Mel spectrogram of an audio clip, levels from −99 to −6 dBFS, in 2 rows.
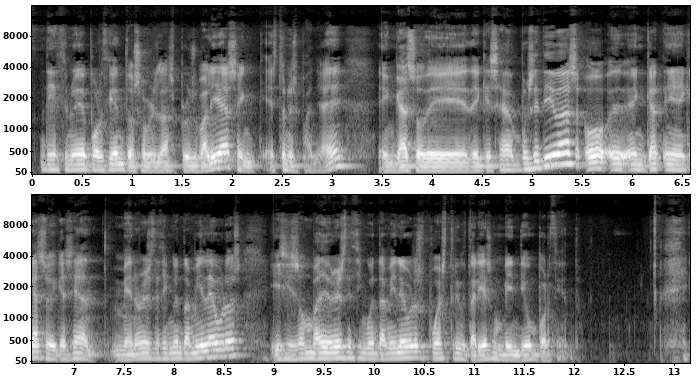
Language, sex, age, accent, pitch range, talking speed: Spanish, male, 20-39, Spanish, 95-120 Hz, 180 wpm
